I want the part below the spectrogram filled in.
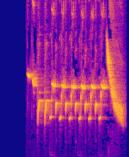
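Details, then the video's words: Goldfinch song recorded for a birdsong CD aimed at goldfinches: a rapid two-second run of bright, high twittering chirps and short trills, finishing with a drawn-out downward-sliding buzzy note, with no other sounds. "Goldfinch Song"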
